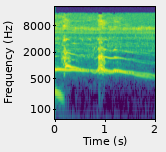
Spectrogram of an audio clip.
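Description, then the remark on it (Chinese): A wolf howls in one long, sustained mid-pitched note that slowly slides downward, with a couple of brief rough swells early on. No one speaks. “小心大野狼”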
